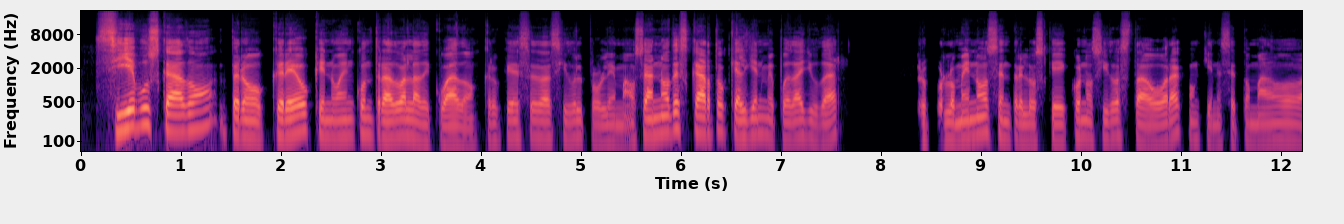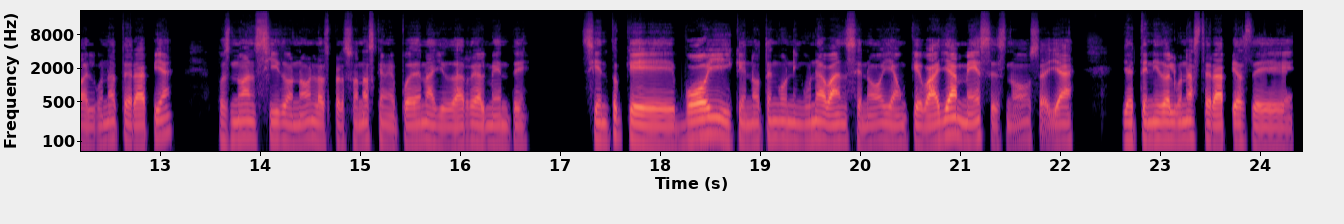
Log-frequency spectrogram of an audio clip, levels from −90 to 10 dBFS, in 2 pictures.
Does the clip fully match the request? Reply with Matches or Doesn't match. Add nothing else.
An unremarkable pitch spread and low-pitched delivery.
Matches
